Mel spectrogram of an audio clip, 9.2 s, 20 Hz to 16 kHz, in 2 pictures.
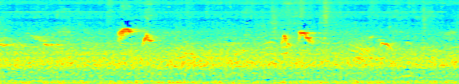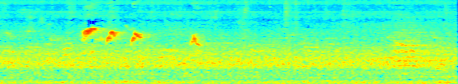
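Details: Warbling White-eye in February 2021 giving short, thin, high chirps in loose clusters of two or three, over a steady background rush of noise.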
